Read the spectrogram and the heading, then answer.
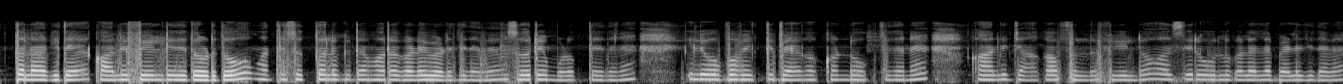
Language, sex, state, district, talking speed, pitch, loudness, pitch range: Kannada, female, Karnataka, Dakshina Kannada, 105 wpm, 215 Hz, -16 LUFS, 205-225 Hz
